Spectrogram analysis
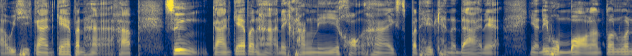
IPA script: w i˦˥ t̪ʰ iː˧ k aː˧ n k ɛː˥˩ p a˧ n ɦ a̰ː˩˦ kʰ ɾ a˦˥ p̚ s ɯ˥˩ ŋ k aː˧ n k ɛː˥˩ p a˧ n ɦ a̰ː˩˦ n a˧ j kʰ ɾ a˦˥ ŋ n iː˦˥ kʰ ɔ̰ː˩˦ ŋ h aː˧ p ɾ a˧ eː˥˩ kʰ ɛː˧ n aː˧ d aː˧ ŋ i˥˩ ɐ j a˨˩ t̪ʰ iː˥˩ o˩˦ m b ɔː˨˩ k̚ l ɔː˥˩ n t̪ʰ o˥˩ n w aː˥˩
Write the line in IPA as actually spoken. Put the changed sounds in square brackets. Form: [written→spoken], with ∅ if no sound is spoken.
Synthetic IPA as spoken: w i˦˥ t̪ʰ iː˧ k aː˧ n k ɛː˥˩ p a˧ n ɦ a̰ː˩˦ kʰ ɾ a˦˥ p̚ s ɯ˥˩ ŋ k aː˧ n k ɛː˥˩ p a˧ n ɦ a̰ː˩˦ n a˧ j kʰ ɾ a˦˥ ŋ n iː˦˥ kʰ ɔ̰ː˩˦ ŋ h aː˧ p ɾ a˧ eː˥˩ kʰ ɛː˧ n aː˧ d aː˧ [ŋ→n] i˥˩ ɐ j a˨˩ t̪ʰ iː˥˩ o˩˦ m b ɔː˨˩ k̚ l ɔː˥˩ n [t̪ʰ→t̪] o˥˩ n w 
